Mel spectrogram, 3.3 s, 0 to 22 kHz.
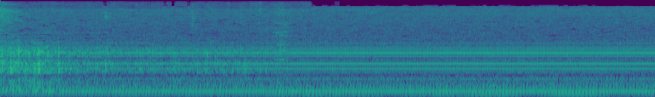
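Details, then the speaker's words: RCA 66X1 tube radio after capacitor replacement, brought up on variable mains at about 95–115 V: a steady low hum with a faint buzz and no station audio. The mains hum's cause is not yet found. "sure what the deal is I got a hum though going back down to 95."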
